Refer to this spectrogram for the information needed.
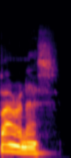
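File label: "baroness", British English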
